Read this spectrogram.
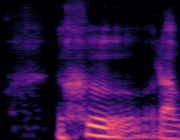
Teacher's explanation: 목구멍에 이제 바람이 슉 나와야 돼요 그렇죠 목구멍에서 바람이 슉 나오면 그 나오는 소리가 으 하다 이렇게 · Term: 바람이 지나가는 소리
